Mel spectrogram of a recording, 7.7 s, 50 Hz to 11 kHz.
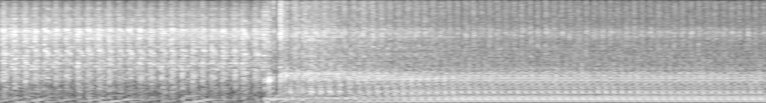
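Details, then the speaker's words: LS V8 swapped Chevy S10, first start after VATS-delete tune and fuel fixes: cranking about three turns a second, catches cleanly, steady even idle; runs fine. "i'm honestly just gonna yank this one for now it's only been like 10 seconds but i ain't trying to melt these off first day dude it runs though like i wanted it to run"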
